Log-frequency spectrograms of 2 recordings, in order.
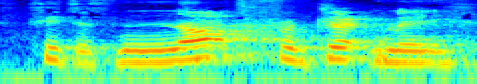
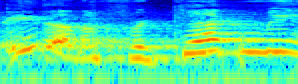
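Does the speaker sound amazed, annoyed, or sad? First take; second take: annoyed; amazed. First: It is said in an exasperated, annoyed tone. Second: It is said in an amazed, grateful tone. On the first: Being remembered feels like being pursued. "Why is he, like, following after me?" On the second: Being remembered is a wonderful gift. "It's amazing"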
